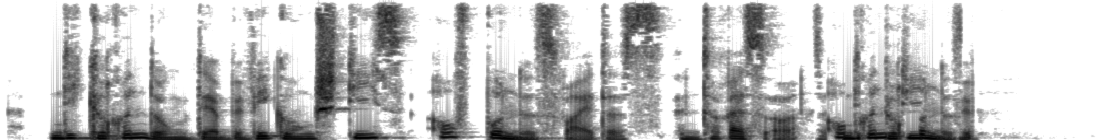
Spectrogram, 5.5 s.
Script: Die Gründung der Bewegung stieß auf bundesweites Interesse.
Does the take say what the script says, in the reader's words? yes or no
no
